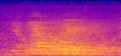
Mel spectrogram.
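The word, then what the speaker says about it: Iakwe: Yahweh. Yahweh. And if you split the words into two, Yahweh, it has two syllables.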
